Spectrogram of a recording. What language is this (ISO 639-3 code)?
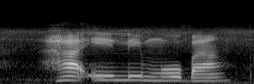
sot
